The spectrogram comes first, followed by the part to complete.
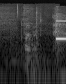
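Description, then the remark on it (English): A moment of muffled talk, then a loud, steady, high-pitched censor beep cuts in abruptly and holds as a single unbroken tone to the end. “Now, do you edit appropriately or you just put like beeps in?”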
